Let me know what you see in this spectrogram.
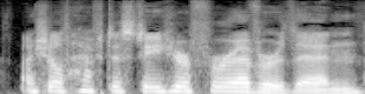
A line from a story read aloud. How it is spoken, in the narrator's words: said Anne, mournfully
